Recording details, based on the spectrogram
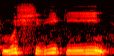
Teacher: را باریک ہوگا اپنے کسرہ کی وجہ سے، کی پہ یا مدہ، نون پہ وقف کیا تو وقف بالاسکان۔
